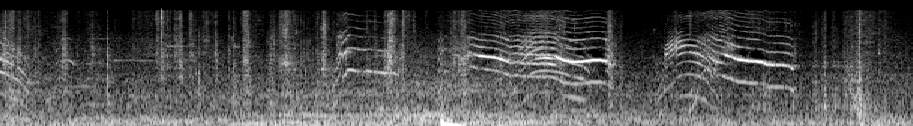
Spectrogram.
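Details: Tiny kittens, five of them, with a new box: soft thumps and rustling first, then a burst of shrill, wavering mews from several kittens calling over each other in the second half.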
